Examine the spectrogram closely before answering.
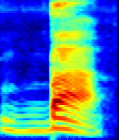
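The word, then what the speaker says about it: ب: এরপরে আসুন বা বা হরফটি দুই ঠোটের দুই ঠোটের ভেজা অংশ মিলিত করে। দুই ঠোটের ভেজা অংশ মিলিত করে এভাবে উচ্চারণ করবেন।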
